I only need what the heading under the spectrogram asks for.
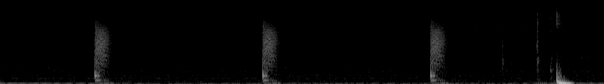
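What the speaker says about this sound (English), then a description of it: "I stacked up two snares on top of each other." Four crisp snare hits spaced about a second and a half apart, each a sharp crack of two stacked snare samples with a quick decay over near silence.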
